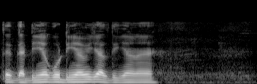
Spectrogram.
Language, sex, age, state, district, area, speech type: Dogri, male, 18-30, Jammu and Kashmir, Samba, rural, spontaneous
